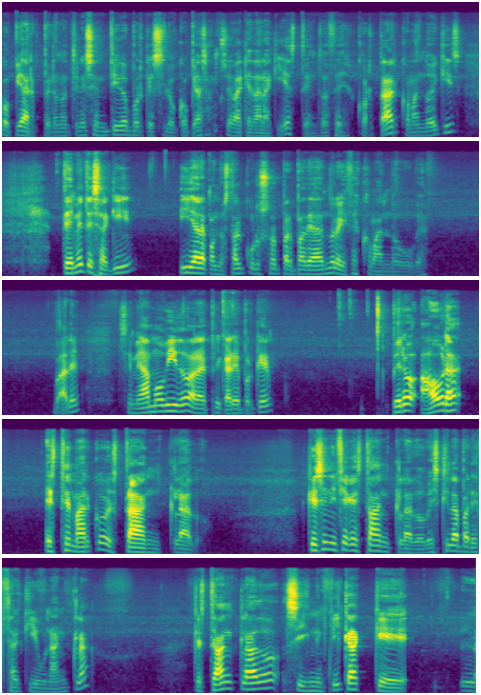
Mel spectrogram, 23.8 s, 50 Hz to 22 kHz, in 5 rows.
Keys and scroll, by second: 4.0 super+x, 8.6 super+v.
